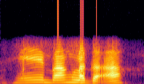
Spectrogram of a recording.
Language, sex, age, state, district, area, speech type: Santali, female, 30-45, West Bengal, Uttar Dinajpur, rural, conversation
